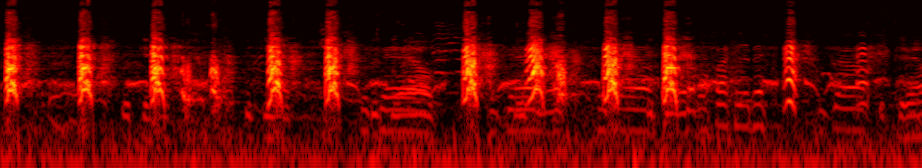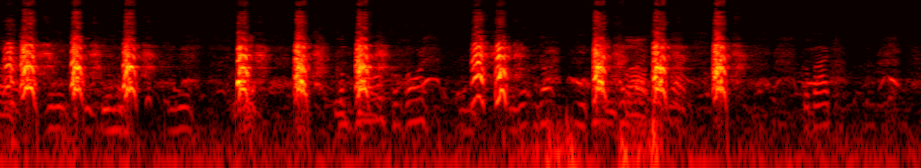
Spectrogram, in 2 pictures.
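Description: A Belgian Malinois barking repeatedly and hard at a decoy in protection training, sharp barks about one or two a second in short runs with brief pauses between.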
